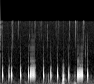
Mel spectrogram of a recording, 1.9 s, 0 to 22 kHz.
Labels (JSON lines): {"label": "biophony, knock croak", "recorder": "SoundTrap 300"}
